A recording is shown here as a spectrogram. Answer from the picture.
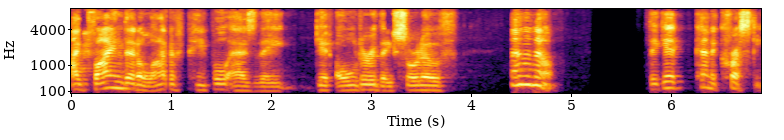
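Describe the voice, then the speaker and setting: The delivery is fairly slow, broken by long, frequent pauses. Pitch varies in an ordinary way. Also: man. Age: 60s. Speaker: language learning guest. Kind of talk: casual chat.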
